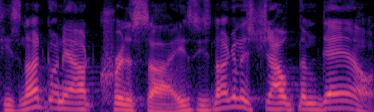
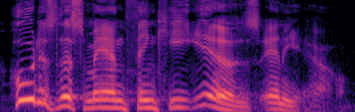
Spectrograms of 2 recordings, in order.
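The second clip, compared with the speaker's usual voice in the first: indignant question; 7 semitones higher, 4 dB louder than usual. Retold or imitated. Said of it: "quit asking ourselves questions like".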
